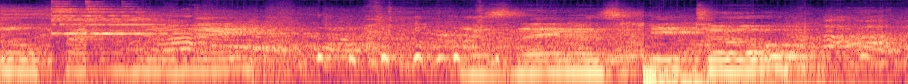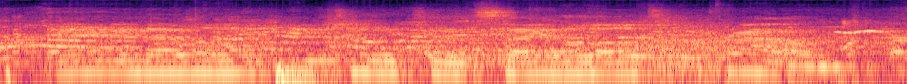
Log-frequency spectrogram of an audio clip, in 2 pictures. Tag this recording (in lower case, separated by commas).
chatter, speech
